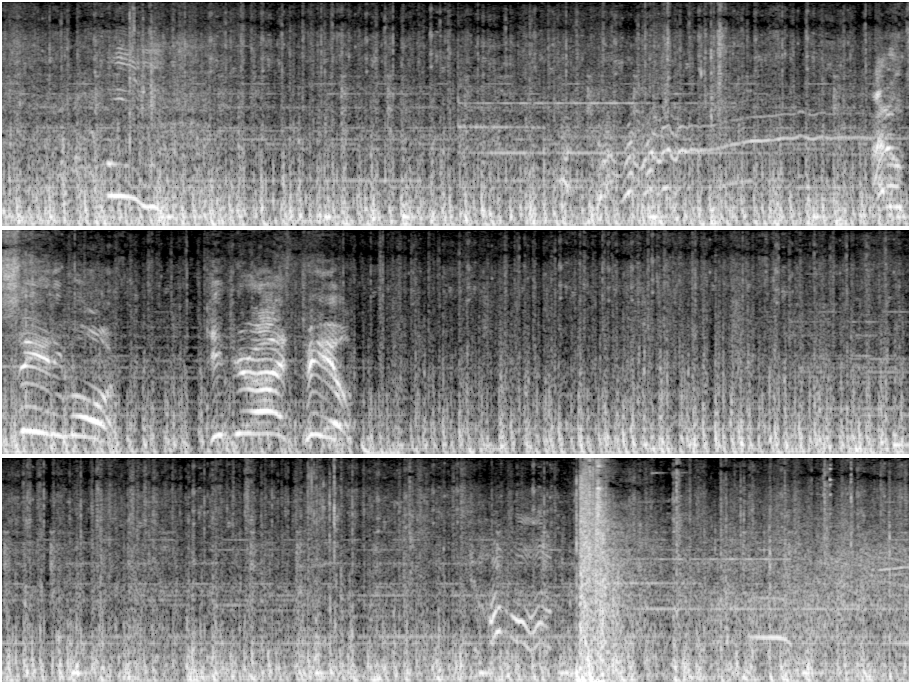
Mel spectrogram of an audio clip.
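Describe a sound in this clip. Horses gallop with rapid hoofbeats on a dirt track.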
